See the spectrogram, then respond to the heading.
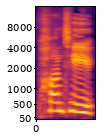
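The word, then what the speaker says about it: ponte: These are the ultra stretch ponty super widelegg pants. I think ponty is how you say that word. P O N T E.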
